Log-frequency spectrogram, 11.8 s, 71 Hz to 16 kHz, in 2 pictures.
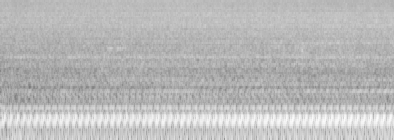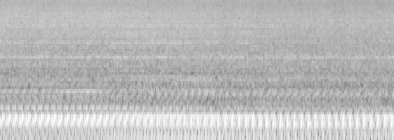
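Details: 2015 Mustang GT right after installing a PMAS cold air intake (no tune), idling: a deep, steady V8 rumble with even firing pulses and no knocks or misses. Smooth, normal idle.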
